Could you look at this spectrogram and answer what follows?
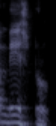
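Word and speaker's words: ಮೇಸ್ಟ್ರು: Mestru means master. That English word here, no, is pronounced like a Mestru.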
